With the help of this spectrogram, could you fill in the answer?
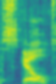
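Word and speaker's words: Scheldt: that leads to it called the skelt or Shel Estuary you'll hear pronounce both if you don't control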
